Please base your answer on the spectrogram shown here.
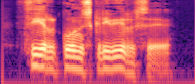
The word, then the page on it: circunscribirse: espagnol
